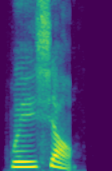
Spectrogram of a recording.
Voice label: "微笑", Chinese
